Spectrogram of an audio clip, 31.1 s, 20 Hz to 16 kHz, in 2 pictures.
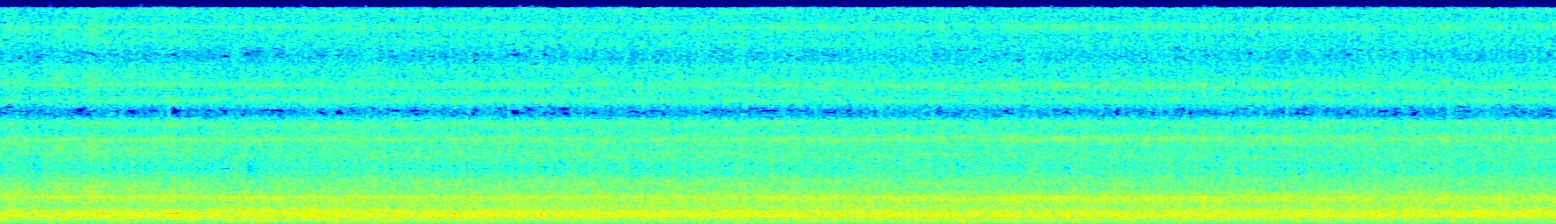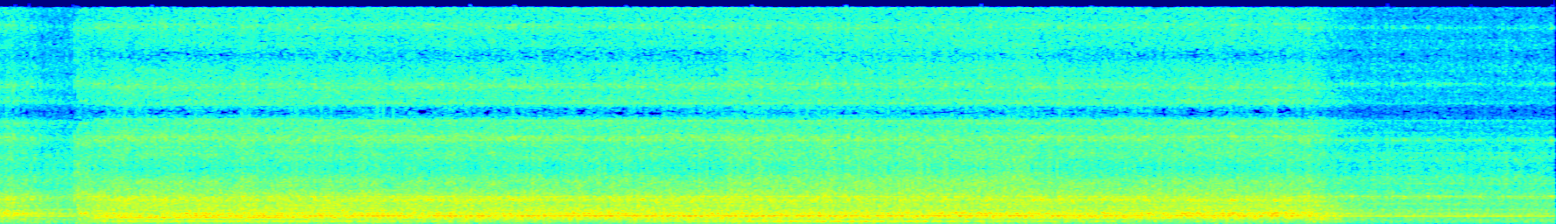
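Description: Phoebus PBM-GVS 300A milling machine running, a steady mechanical hum with a gear whine of several steady tones. About halfway through it dips briefly and settles at a new, louder speed with clearer tones, then drops in level near the end.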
